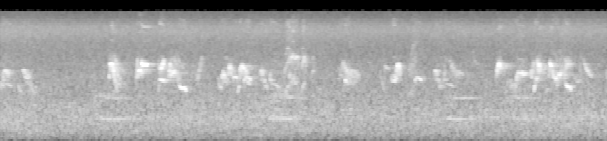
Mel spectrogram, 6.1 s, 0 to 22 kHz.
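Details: Garden trapping on 9 October 2017 with a decoy red-whiskered bulbul: dense chattering warbles and sharp chirps in quick succession, the phrases broken by short pauses.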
